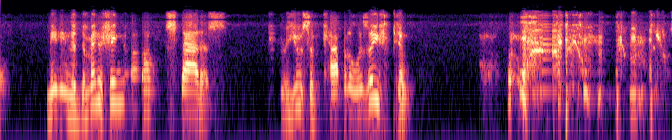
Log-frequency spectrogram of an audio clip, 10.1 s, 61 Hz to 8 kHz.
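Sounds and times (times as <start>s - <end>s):
speech: 0.7s - 3.4s, 4.2s - 6.2s, 7.6s - 9.9s
harsh raspy coughing fit from smoke: 7.2s - 10.0s.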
